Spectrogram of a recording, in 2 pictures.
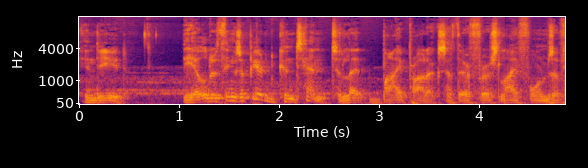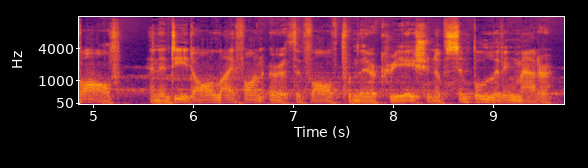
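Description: A haunted professor in a radio drama, his voice low and grave. He speaks formally and with ominous weight, measuring out each phrase. Clear noise and ambience sit behind him. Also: expressive, normal speed. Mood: grave, measured. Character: grave haunted male professor recounting horrors he witnessed.

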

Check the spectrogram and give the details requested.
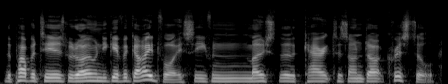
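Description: Smooth-voiced British puppeteer. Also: male voice, on the high side, steady tone, fairly quick, no room sound, studio quality. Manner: chatty anecdotal storytelling, laughs often. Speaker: puppeteer and guide-voice performer. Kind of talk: casual interview chat.

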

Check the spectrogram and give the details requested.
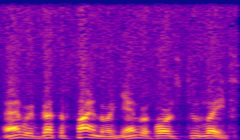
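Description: A man's voice: medium pitch, animated, a little fast, darkish tone, natural voice. An actor playing an urgent, skeptical embassy intelligence man in a 1950s radio drama. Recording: noisy vintage 1950s radio broadcast.

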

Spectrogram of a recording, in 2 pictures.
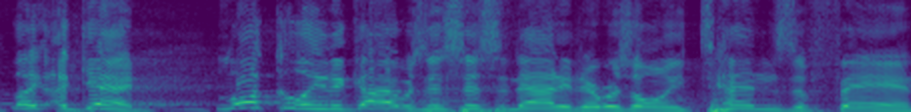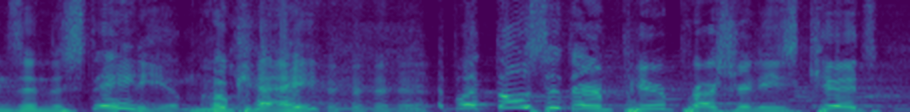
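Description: A man hosting a casual sports podcast, animated, often stumbling and restarting his sentences. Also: very high-pitched, fast talker. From Philadelphia area. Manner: animated, stammering restarts, mock play-by-play calls. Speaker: podcast host.

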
